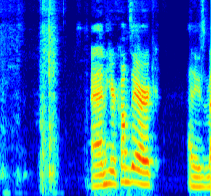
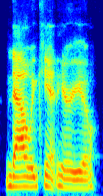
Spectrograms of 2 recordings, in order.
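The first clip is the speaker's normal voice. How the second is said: ordinary talk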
